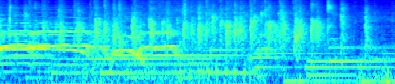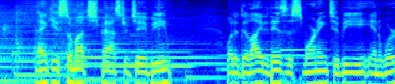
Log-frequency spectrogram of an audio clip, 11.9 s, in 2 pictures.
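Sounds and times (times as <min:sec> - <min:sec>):
church congregation applauding to welcome the pastor: 0:00.0 - 0:06.7
sustained music: 0:00.0 - 0:11.8
speech: 0:06.5 - 0:08.6, 0:09.3 - 0:11.8.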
